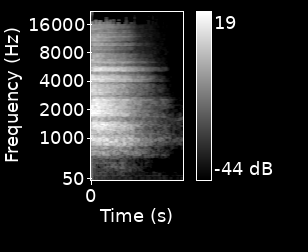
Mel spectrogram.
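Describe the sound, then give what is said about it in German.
A single deep breath out through the mouth, taken as a relaxing exercise. The breathy rush is loudest at the start and fades away over about a second, with nothing else heard. “atme erstmal tief durch deine Nase ein und über den Mund aus.”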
